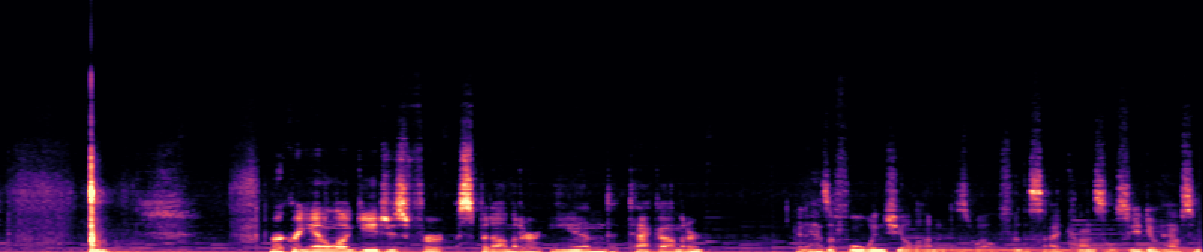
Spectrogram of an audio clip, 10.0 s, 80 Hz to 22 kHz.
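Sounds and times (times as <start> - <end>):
quiet background music: 0.0 - 10.0
soft rubbing: 1.9 - 2.5.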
